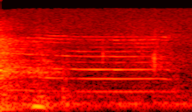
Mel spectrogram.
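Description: A cat lets out a single short meow, a clear tonal call over faint background noise with no talking.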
